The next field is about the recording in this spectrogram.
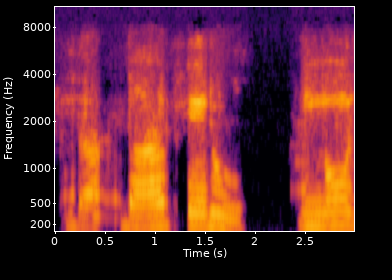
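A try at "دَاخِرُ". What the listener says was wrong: দাখিরু না, টান হচ্ছে না, দাখিরু না। খজের খি টান হবে না, দাল আলিফ জাবার দা, এখানে টান হবে দা।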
